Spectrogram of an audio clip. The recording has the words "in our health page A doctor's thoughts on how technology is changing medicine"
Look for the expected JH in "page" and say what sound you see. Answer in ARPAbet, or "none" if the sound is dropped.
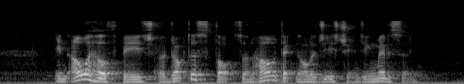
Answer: JH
